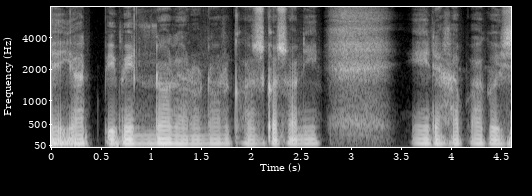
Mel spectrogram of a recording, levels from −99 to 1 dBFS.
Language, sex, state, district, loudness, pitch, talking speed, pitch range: Assamese, male, Assam, Kamrup Metropolitan, -20 LUFS, 85 Hz, 115 wpm, 85-90 Hz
